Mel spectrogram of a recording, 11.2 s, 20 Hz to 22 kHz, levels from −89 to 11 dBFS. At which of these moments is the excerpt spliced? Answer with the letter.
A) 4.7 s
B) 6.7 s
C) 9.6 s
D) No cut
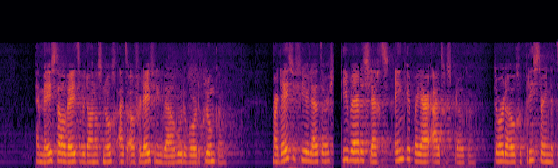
B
